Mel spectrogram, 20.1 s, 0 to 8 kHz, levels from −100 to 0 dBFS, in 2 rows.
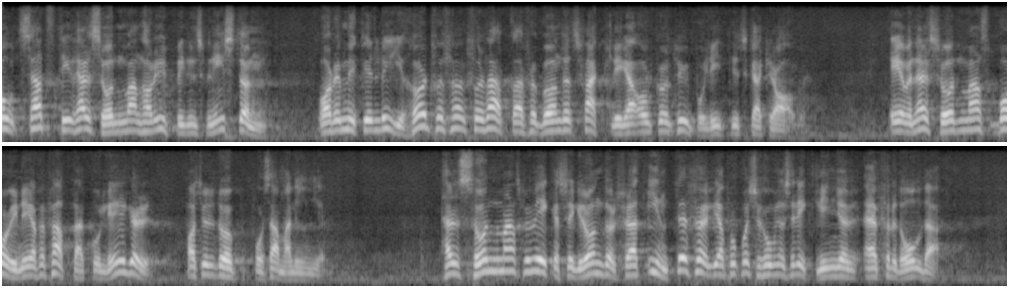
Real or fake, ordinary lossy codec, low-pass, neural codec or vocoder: fake; none; 7.2 kHz; codec, 16 kHz, 2 kbps, FunCodec, trained on Chinese and English, 25 frames a second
